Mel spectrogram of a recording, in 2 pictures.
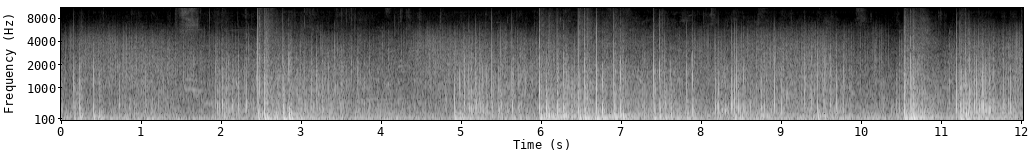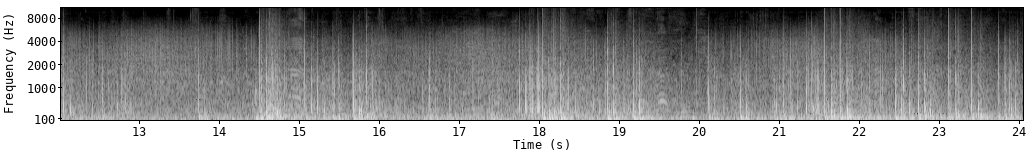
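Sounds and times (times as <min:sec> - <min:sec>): fireworks booms: 0:00.0 - 0:24.0
fireworks crackling pops: 0:00.0 - 0:24.0.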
